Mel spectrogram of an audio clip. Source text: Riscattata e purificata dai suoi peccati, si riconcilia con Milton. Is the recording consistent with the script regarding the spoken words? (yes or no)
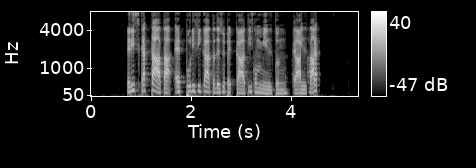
no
